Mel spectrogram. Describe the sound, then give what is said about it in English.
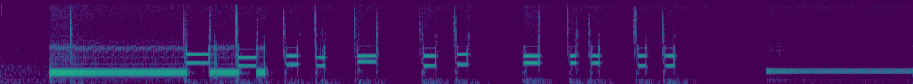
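A telephone dial tone gives way to a quick run of touch-tone keypad beeps, more than ten in short irregular groups, as a number is dialed, followed by a steady tone. “Maybe I ought to call my dentist.”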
